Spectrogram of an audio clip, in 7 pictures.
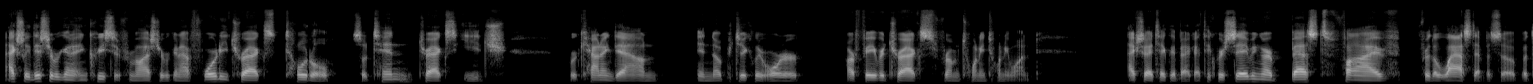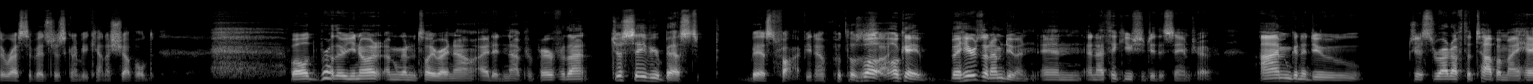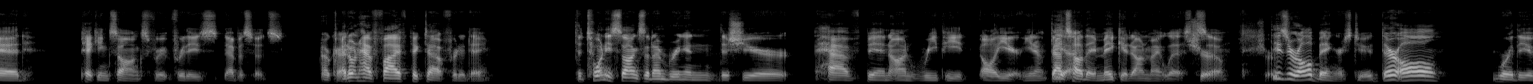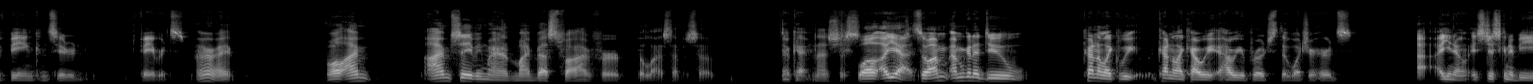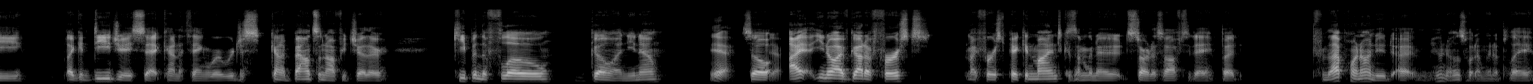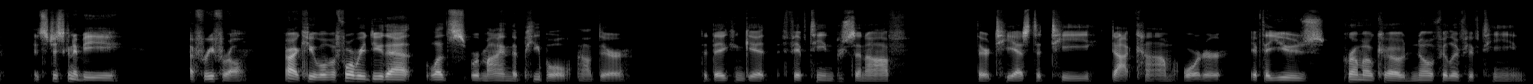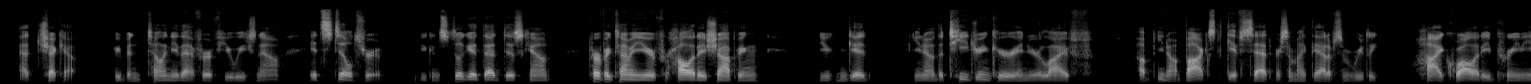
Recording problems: thin; very; fading below 450 Hz
abrupt cut into speech; at the end

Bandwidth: 13.5 kHz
